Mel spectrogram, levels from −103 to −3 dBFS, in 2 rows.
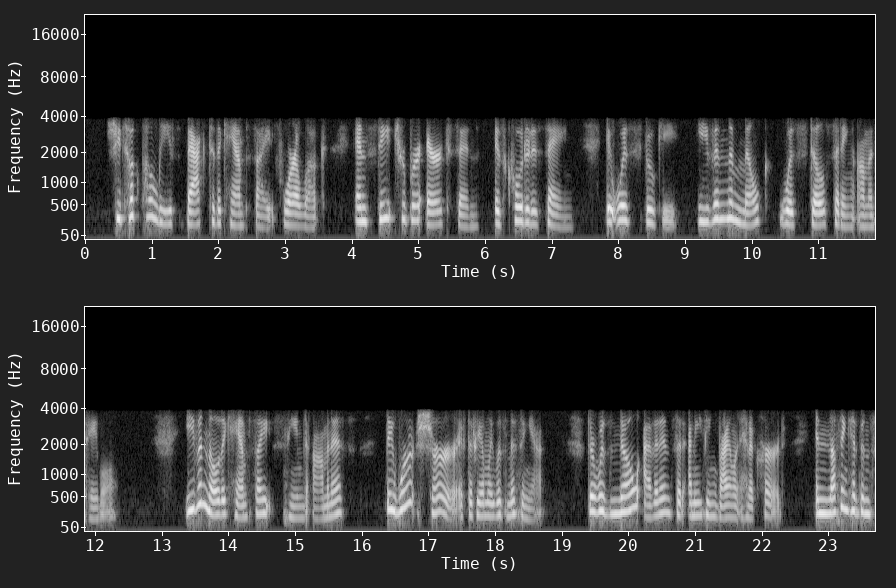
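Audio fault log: No faults: the speech comes through an AMR narrowband mobile codec path that holds a phone-line band of roughly 200 Hz to 3.4 kHz with nothing above about 3.6 kHz, and the coding leaves only a light texture on the sound.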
